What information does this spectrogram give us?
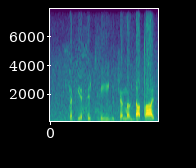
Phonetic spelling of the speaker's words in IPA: ç ʌ kʲ œ s ɨ c z i ʎ u c œ m ʌ o̯ ʎ e tˤ ɨ

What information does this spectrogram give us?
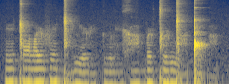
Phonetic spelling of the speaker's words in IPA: e˧ ǁ ɔ˧ lˠ e˧ ɭ f e˦ ɡ͡ǁ e̤˧ lʲ e˨ ɭ e̤˧ k ɨ˨ l e̤˦ x a̤˦ b ə˦ ɭ ǀ ɯ˦ ɭ ŋ͡ǁ a̤˧ ǃ ɔ˧ b a̤˨

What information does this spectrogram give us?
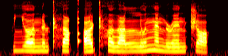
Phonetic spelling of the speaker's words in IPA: ʎ ʌː n ɜ ɳ ʈʰ ə e̯ qʼ ʊ e̯ ʈʰ ʌ ð ɑ lː ʊ n æ̃ n ɹ ɛ̃ n t͡ʃ ɒ

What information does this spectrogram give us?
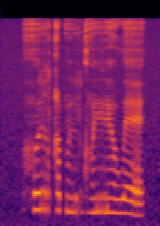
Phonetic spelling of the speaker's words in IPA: h o r q ɪ p ũ r ɡʱ õ rʲ ɔ̃ w ɛ

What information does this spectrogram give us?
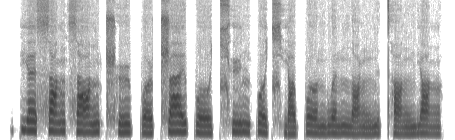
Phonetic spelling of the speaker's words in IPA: p j ɛ˥˩ s ɑ˥ ŋ s ɑ˧˥ ŋ ʈ͡ʂʰ ɻ̩˧˥ p ɤ˨˩ ʈ͡ʂ a˥ ɪ̯ p o˨˩ ʊ̯ t͡ɕʰ y˥ n p ɤ˥˩ t͡ɕʰ j ɑ˩ ʊ̯ p ɤ˥˩ n̪ w ə˧˥ n n̪ ɑ˨˩ ŋ n̪ i˦ t̪ʰ ɑ˨˩ ŋ n̪ j ɑ˥˩ ŋ

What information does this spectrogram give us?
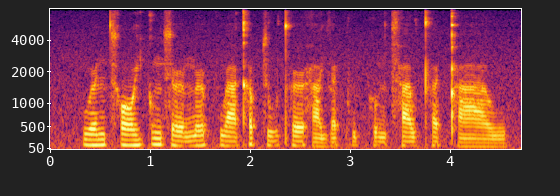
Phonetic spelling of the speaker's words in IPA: kʷ œː˨˧ n t͡sʰ ɔː˨˧ j k ʊ˥ ŋ s œː˨˩ ŋ œː˨˥ p̚ kʷ aː˨ kʰ ɐ˥ p̚ s uː˨˥ t̪ʰ œː˧ h aː˨˩ j l ɐ˨ t̚ kʷ ɐ˨˥ p̚ h ʊ˨ ŋ t͡sʰ aː˧ w t̪ʰ ɐ˨ t̚ pʰ aː˨˩ w

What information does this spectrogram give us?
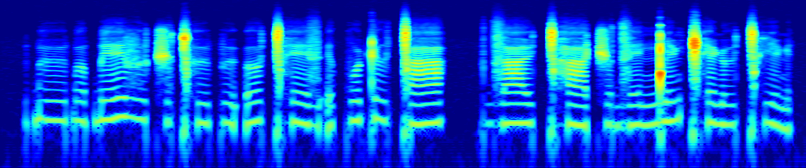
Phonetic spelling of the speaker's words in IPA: ɓ ʉː ɓ ɵ ɓ e v ʉ t͡ʃ ɵ ǀʰ ʉ p ʉ ʔ ɵ ǀʰ eː z ʔ e kʷ ɨ ʈ ɨ ǀ a | d͡z aː y̯ ǀʰ a t͡ʃ ɵ d͡z eː ŋ͡ǃ i ɳ ǁʰ e ɳ ʉː ǀʰ i ɳ

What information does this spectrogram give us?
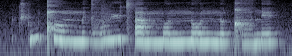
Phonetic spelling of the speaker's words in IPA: t͡ʃʼ ṳ ǃʰ o mː ɪ ɡ a̤ v y t͡sʼ a mː o nː o nː ʊ ǃʰ a̤ n ɪ

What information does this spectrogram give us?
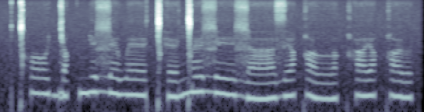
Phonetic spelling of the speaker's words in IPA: ǀʰ ɔː ɟ ɤ q ɲ e ɮ ɛ w ɛː ǀʰ ɛ ŋ͡ǀ ɛ ɮ eː ɮ aː z ɛː q ɤː qʰ ɛː q ə

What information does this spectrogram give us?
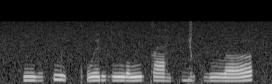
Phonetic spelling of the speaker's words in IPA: ɲ o̤ k m i ʔ kʷʼ e ɾʲ o̤ ɡ ŋʷ ɐ ŋʷ ɨ k ʕ i̤ k ɟ o k ṳ lː ɐ

